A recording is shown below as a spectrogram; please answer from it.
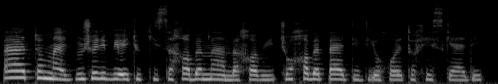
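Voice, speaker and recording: A woman with a voice on the high side, steady and dark in tone, reads a story aloud as an audiobook with light acting. She voices a confused, bleeding old father who rambles and insistently repeats himself.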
